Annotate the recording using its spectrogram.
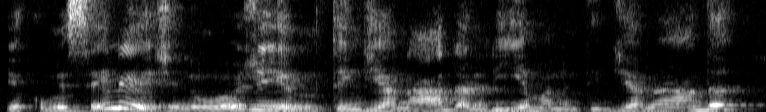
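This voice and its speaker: A woman pastor telling her personal testimony in a podcast conversation, animated and acting out what people said. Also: on the low side, fast talker. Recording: roomy echo.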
